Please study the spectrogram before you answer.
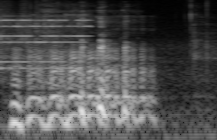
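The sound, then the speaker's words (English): A phone rings with an incoming call from John Higgins, a loud, warbling electronic ringtone that trills rapidly for just over a second, then cuts off abruptly into near silence as the call is declined. “It's John Higgins on the phone.”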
